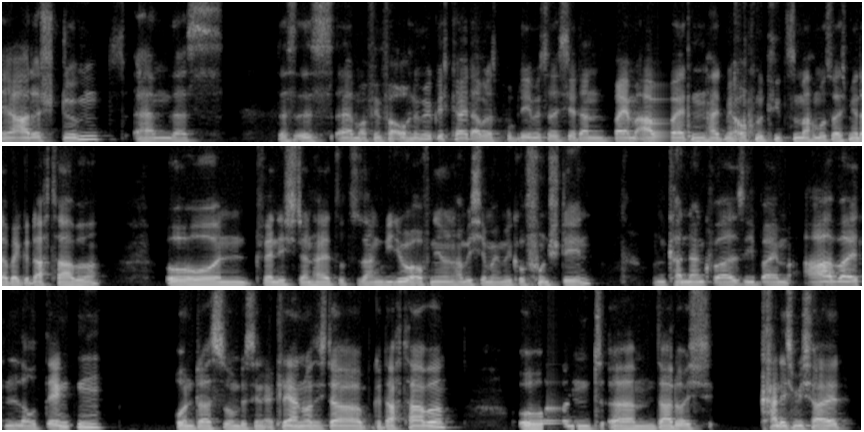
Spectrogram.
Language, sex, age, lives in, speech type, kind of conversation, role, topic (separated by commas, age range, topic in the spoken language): German, male, 20-24, Germany, conversation, advice, user, Wie kann ich aufhören zu prokrastinieren und wirklich anfangen?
